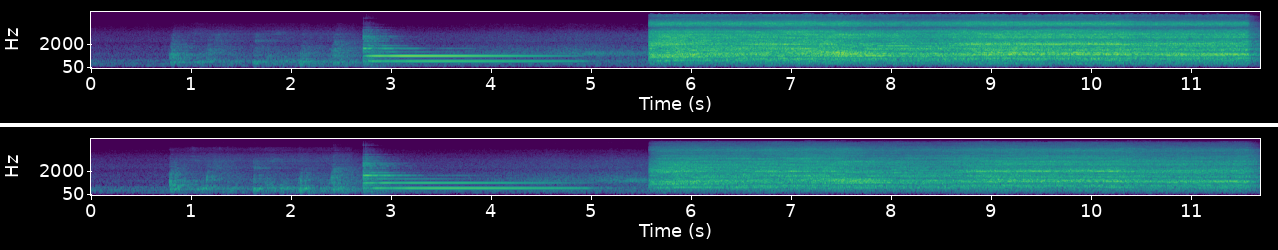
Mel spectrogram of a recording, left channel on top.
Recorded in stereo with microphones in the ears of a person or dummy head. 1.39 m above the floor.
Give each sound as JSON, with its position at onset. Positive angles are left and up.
{"t": 0.8, "sound": "running footsteps", "side_deg": -60, "distance_m": 3.5}
{"t": 2.7, "sound": "a guitar", "side_deg": -15, "distance_m": 1.9}
{"t": 5.6, "sound": "a hair dryer", "side_deg": 50, "distance_m": 0.6}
